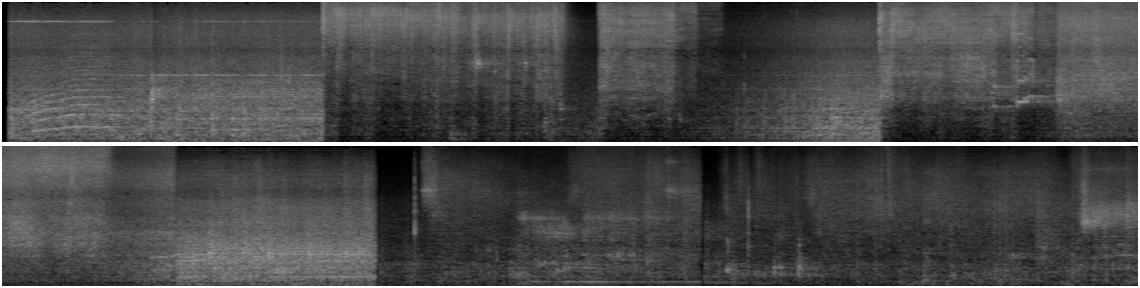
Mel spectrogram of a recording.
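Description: Liquid silicone injection molding machines working: a rising whine in the first seconds, then long stretches of loud hissing air, switching abruptly several times. The last third holds quieter machine running noise.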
